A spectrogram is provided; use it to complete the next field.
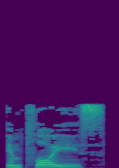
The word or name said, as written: employee's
